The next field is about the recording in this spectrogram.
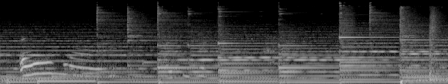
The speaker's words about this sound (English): Now, I don't know if you can hear it because they, the way that this is set up is uh, I've got it going into my personal phone, but I'm playing your happy birthday.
